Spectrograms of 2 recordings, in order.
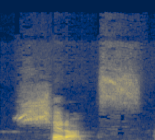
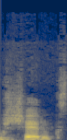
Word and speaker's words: Xerox: com o tempo virou só xerox ou xérox não tem as duas pronúncias oficiais aí você for falar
